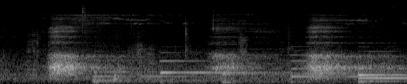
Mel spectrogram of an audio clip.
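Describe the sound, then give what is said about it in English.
Deep breaths drawn in through an open mouth: a few soft, airy rushes of breath, faint and spaced apart, over a quiet background. “Deep breath with an open mouth.”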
